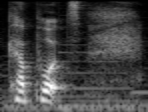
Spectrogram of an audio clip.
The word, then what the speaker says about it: kaputt: We spell it with two T's in Germany, but we pronounce it the same way, kaputt.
